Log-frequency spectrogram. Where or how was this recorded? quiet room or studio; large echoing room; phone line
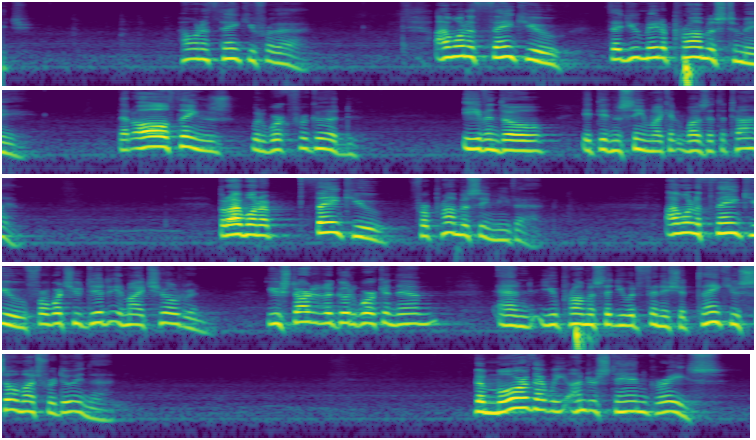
large echoing room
